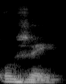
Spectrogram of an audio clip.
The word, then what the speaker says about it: OSE: France cared for by ose pronounced Jose a French Jewish welfare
